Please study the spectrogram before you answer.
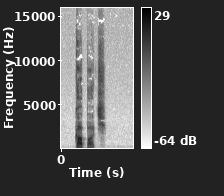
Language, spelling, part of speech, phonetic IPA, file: Polish, kapać, verb, [ˈkapat͡ɕ], Pl-kapać.ogg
